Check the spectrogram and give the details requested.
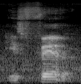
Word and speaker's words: fedha: Lemon green = rangi ya ndimu Lemon is Ndimu Silver = fedha Fedha = Arabic origin = Fedha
